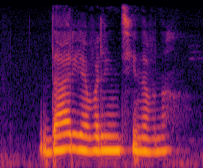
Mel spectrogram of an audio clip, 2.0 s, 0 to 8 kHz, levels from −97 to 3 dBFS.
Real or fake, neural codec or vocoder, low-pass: real; none; 7.2 kHz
